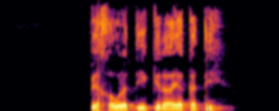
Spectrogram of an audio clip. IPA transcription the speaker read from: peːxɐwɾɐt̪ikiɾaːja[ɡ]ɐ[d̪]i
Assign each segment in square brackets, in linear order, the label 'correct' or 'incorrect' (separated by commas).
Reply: incorrect, incorrect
